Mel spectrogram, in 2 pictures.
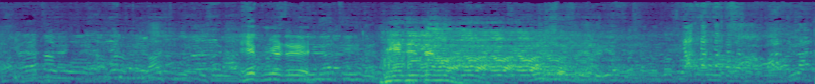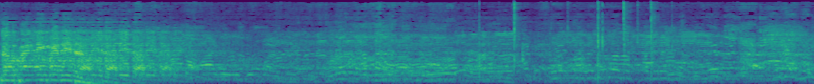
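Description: A large outdoor crowd shouts and cheers throughout.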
